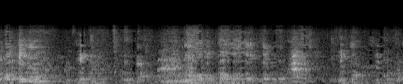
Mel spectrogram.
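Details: Boar and sow mating on a pig farm; short, low, nasal grunts follow one another in quick, uneven succession with a few sharper squeaky notes, in a reverberant indoor pen.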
